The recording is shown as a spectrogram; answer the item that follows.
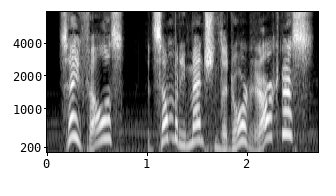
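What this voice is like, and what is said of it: Mickey Mouse cartoon voice. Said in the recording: “Mickey impression”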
